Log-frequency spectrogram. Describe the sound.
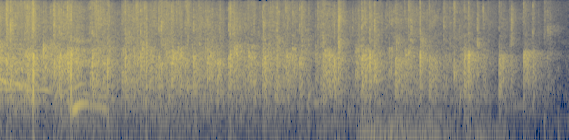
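Steady applause from an audience, a dense patter of many hands clapping for several seconds, with a brief voice or cheer rising faintly above it.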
